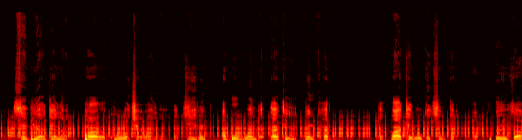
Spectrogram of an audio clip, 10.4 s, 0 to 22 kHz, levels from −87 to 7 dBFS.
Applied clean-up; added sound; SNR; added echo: neural mask model RNNoise.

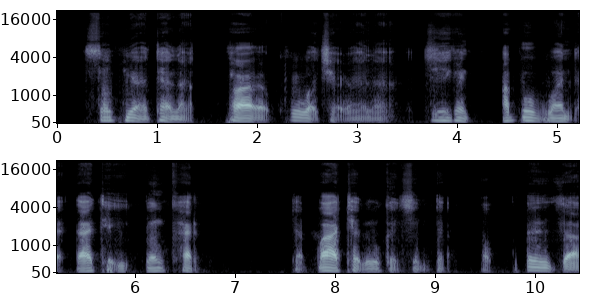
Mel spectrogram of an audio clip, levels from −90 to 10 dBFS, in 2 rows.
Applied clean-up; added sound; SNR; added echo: neural mask model DeepFilterNet 3.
